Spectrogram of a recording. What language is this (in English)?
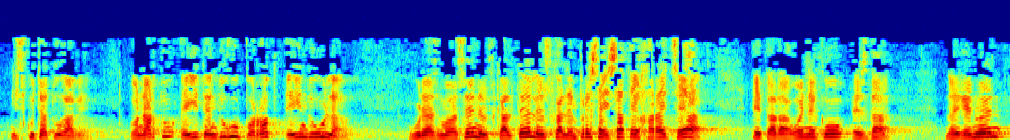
Basque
